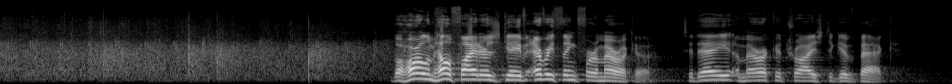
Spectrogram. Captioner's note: applause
